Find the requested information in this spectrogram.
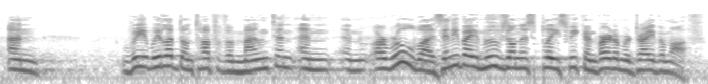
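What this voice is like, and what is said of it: West Virginia accent. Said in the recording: “I lived in West Virginia for 8 years. That's why I got the accent.”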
